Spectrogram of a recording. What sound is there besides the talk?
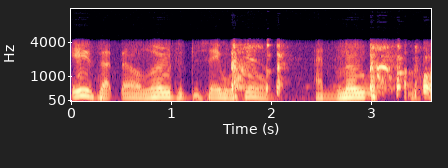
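coughing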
